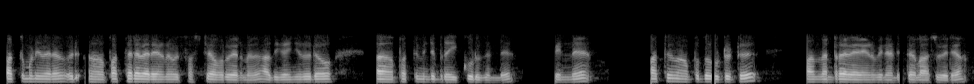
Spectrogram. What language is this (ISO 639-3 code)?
mal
